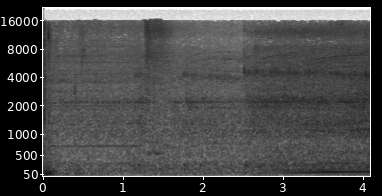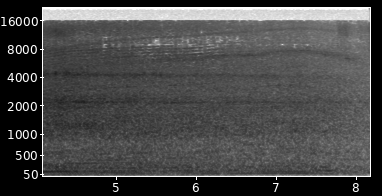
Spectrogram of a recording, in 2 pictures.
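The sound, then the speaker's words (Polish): A large bus rumbles, its low engine swelling as it pulls in, with a hiss of air brakes and a steady background of street traffic, no one speaking. “Mój autobus jedzie.”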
